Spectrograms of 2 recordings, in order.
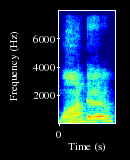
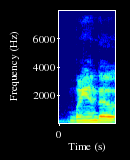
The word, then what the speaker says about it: Lando: we've switched we've switched care weird ways of pronouncing these name Wando Leah how do you pronounce it Lando and Leia like they're supposed to be math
